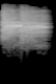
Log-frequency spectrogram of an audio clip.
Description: Laser Wipe Fast; Production, Element, Laser, Warble; Lasers (Sound Effects:Science Fiction); BlastWave

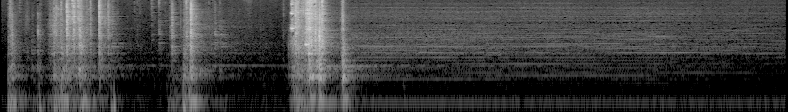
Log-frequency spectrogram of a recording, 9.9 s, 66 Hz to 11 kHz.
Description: TOASTER OLD LOAD; Various kitchen appliances; Household; SoundEffects-Foundation4

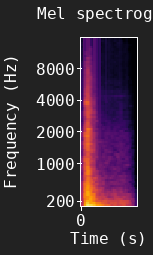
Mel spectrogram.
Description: CAR TOYOTA COROLLA DOOR CLOSE EXTERIOR, hatchback; Toyota Corolla 20 09; Cars; Vehicles

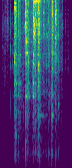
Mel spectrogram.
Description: Legos Drop Handful, Into, Box, Plastic, Toys; Foley; Drop Sound Effects; BlastWave

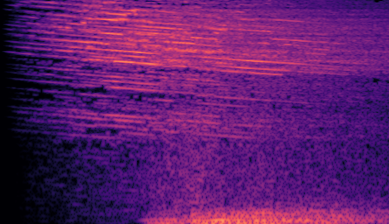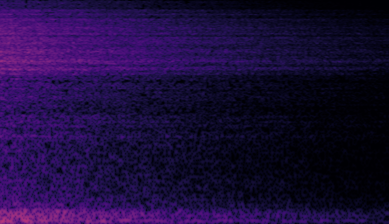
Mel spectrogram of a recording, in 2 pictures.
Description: Fantasy Spell, magic sound effect

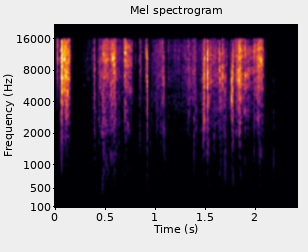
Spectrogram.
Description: Food Spam Can Tear Label Off; Food (Sound Effects:Household); Foley; Blastwave

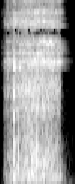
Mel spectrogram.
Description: Brick Slide Move, Brick Slide Scrape Cement; Foley

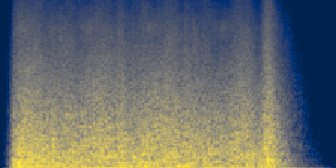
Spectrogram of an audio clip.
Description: Fire Fireball Wave Steady; Flames; Objects

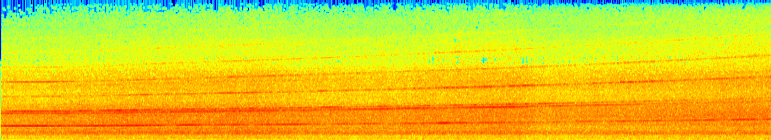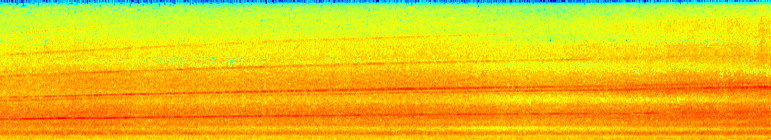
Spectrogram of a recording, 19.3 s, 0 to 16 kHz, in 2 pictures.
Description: AIRCRAFT GLOSTER METEOR F MK8 TAXI; Gloster Meteor figter jet; Airplanes; Vehicles; Aircraft Collection; Twistedtracks

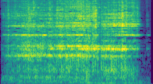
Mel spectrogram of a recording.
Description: Brick Medium Hollow Move

